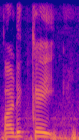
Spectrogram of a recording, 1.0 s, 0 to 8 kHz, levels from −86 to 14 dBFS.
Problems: constant background noise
